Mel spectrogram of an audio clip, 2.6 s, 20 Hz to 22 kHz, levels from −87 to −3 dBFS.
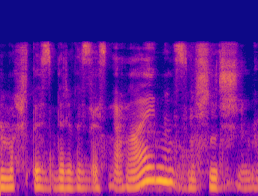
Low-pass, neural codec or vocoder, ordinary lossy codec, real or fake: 9.9 kHz; autoencoder, 22.05 kHz, a latent of 192 numbers a frame, VITS, trained on one speaker; AAC, 64 kbps; fake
